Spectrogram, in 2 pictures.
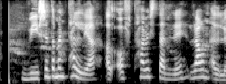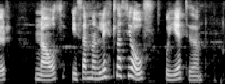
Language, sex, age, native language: Icelandic, female, 20-29, Icelandic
